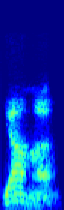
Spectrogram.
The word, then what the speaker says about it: llama: a llama and but in spanish it's yama and it says that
